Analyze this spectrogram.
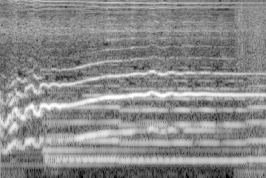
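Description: A coyote howls: a brief sliding start that settles into one long, steady, mournful tone held for nearly two seconds.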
